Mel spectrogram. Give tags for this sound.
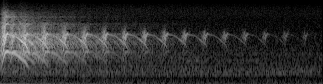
lough; birdsong; reggae; bird; score; ambient; happy; soundesign; echo; delay; space; reverb; tape; electronic; spring; fx; effect; funny; lol; animal; natural; dub; nightingale; surprise

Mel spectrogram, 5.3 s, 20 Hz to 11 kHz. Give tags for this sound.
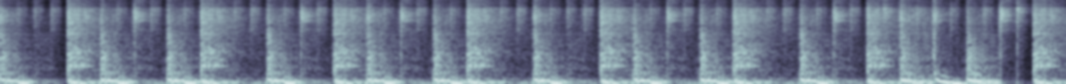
180; bass; drums; break; drum

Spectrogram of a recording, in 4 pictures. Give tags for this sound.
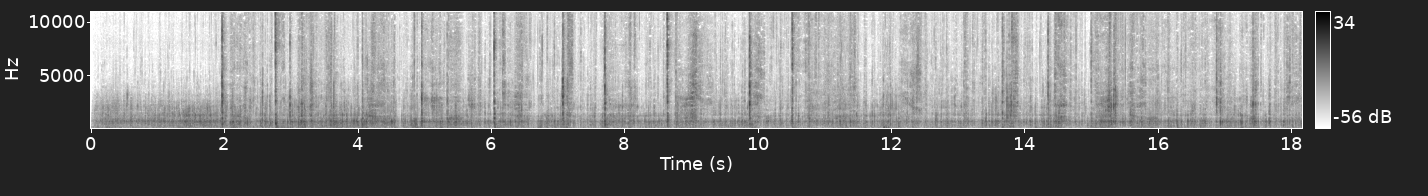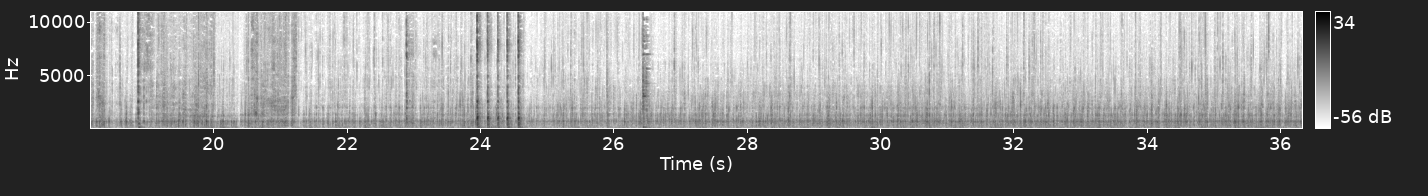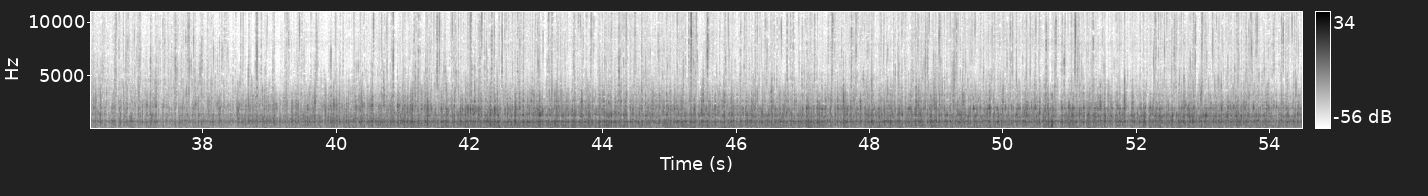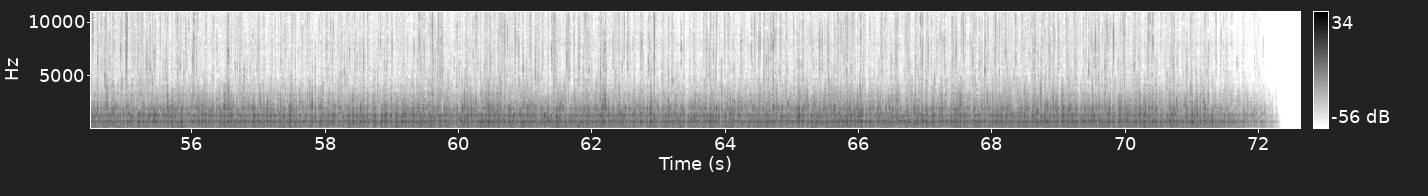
campfire; bubbling; bubble; drink; food; meal; wok; cooker; kochen; suppe; cook; prepare-food; eat; pan; vegetables; soup; essen; kitchen

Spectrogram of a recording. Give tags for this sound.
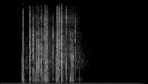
air-bubble; air-bubbles; bubble-pop; bubble-popping; bubble-wrap; packaging; packing; packing-material; plastic; pop; popped; popping; popping-bubble

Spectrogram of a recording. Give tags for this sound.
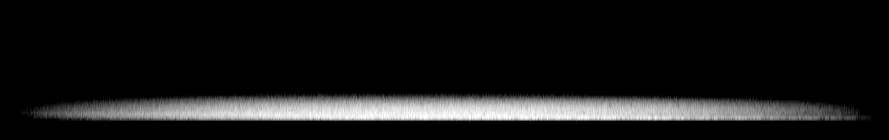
airy; ambient; bright; dark; dirge; pad; soundscape; tension

